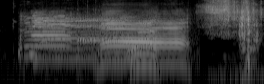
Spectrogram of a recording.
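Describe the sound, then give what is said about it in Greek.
A single long, wavering sheep bleat, loud, lasting about two seconds, followed by a short burst of breathy rustling noise. Sheep in a National Park, recorded for a Eurovision postcard film. “με το postcard τους να γυρίζετε στο Εθνικό Πάρκο δίπλα σε πρόβατα.”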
